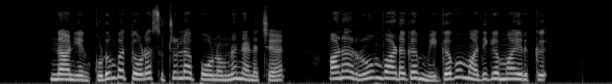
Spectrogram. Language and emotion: Tamil, sad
